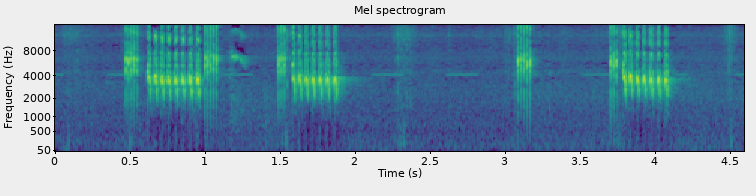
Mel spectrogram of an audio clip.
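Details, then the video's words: Female prinia call used to lure the male: rattling buzzy trills repeated about every second, each opened by a sharp high tick, background quiet. "suara pikat burung prenjak betina memanggil jantan"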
